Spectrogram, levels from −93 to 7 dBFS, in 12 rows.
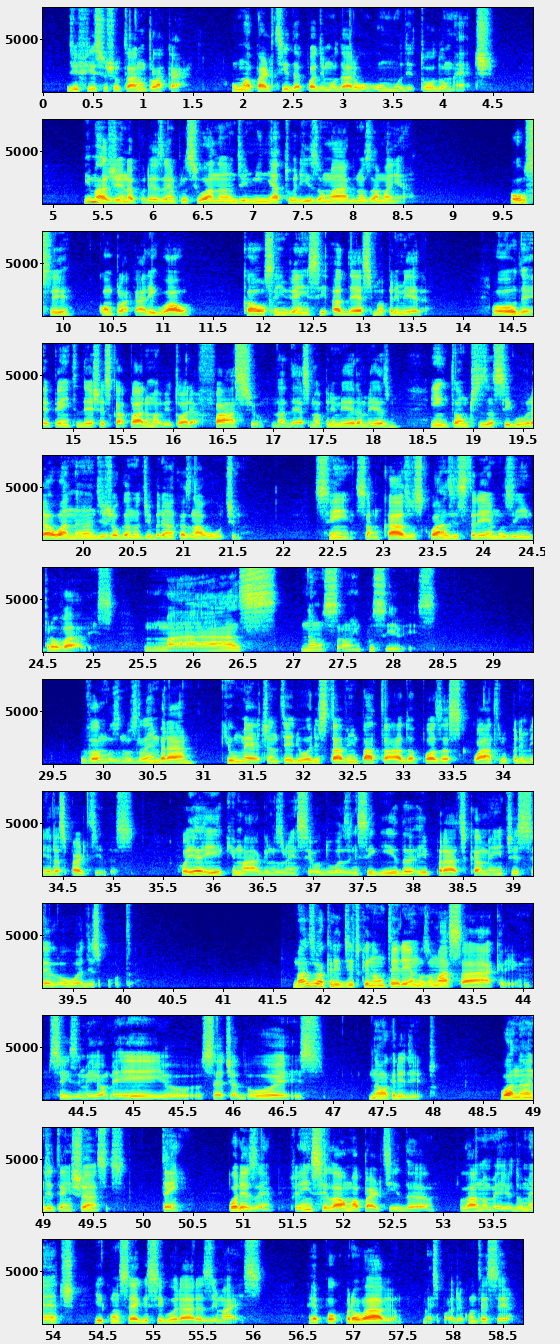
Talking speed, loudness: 140 wpm, -24 LUFS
